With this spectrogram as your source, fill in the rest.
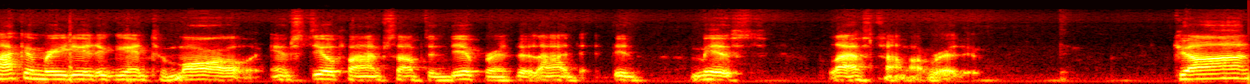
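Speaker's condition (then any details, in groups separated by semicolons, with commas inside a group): Parkinson's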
